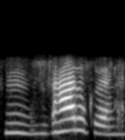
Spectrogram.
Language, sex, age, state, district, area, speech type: Hindi, female, 45-60, Uttar Pradesh, Bhadohi, urban, conversation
